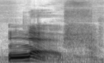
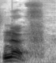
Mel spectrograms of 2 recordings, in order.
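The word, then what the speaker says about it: neuf: nerve is L9 nine nine in French is Nerf Nerf is your nine another spell Nerf in French in French the Nerf is spelled n uh e T of course don't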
